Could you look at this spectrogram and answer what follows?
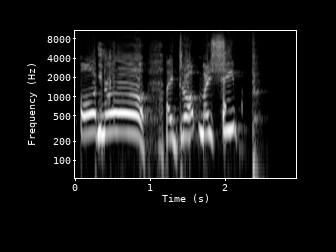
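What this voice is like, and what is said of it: Attempted strong Welsh accent. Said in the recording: “I don't even think that was a Welsh accent because I was trying to do a, a stronger Welsh accent and sounded fucking something else.”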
